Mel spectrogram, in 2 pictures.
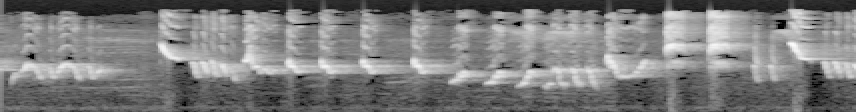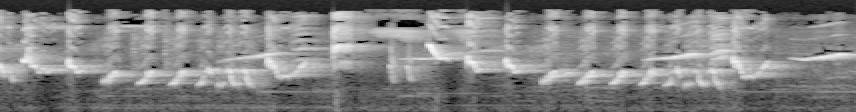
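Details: Relaxed song of a white-rumped shama: loud, rapid runs of short descending whistled notes, repeated in bursts every second or two, mixed with high sharp chips and a faint background hum.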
